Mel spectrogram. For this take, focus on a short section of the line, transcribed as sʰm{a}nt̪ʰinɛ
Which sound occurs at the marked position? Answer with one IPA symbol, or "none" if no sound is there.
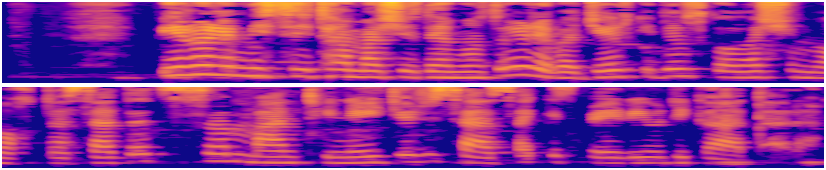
a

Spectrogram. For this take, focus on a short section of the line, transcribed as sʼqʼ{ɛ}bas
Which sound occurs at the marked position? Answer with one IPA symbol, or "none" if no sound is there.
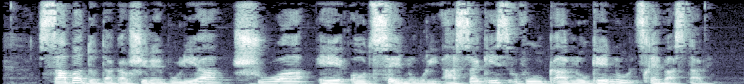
ɛ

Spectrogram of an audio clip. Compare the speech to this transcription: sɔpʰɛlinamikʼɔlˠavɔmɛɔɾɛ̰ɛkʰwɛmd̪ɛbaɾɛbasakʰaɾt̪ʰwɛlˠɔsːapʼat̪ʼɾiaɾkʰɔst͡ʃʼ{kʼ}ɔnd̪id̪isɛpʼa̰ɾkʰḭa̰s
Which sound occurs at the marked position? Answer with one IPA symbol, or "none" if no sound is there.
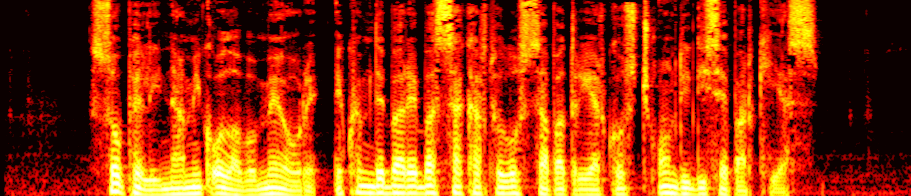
qʼ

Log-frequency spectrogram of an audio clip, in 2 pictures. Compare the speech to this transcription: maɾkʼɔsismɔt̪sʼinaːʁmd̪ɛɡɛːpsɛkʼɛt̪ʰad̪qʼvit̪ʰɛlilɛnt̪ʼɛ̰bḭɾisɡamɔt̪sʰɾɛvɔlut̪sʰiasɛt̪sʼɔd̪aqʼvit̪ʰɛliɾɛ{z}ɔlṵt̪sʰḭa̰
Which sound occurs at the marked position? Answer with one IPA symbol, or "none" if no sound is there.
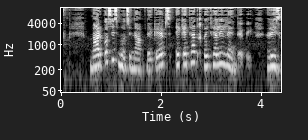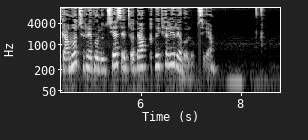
v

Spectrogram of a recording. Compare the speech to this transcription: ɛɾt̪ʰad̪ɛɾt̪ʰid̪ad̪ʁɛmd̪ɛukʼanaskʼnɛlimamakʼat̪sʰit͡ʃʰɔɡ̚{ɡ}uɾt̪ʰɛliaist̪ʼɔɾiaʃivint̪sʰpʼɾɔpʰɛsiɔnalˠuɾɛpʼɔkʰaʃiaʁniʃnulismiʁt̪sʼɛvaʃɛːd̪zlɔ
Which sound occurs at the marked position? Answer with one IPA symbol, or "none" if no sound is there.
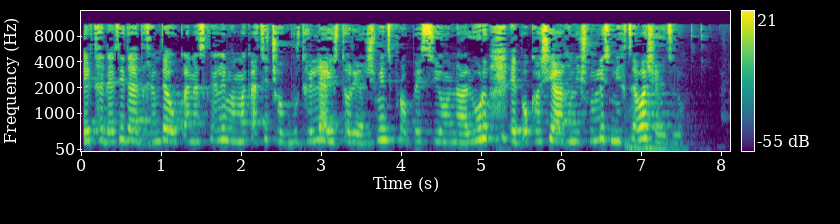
b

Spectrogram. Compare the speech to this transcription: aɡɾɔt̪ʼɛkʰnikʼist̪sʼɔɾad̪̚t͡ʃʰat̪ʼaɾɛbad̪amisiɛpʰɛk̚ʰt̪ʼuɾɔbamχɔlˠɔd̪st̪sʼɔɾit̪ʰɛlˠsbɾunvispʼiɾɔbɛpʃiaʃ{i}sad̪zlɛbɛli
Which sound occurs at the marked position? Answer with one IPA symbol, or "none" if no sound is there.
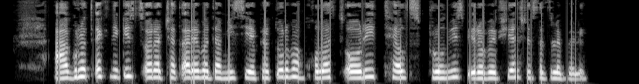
ɛ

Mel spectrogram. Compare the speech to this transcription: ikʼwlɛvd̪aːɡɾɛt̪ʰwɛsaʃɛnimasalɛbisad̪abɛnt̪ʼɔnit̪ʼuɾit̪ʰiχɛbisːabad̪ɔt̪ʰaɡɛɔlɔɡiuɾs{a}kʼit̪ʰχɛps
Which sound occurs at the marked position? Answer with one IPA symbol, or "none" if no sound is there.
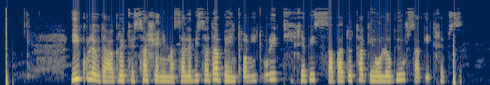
a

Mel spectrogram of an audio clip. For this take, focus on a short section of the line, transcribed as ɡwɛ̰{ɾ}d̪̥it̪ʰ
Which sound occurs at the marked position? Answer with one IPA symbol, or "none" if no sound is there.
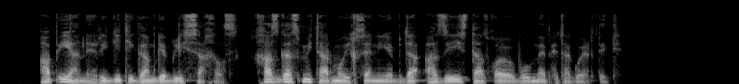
ɾ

